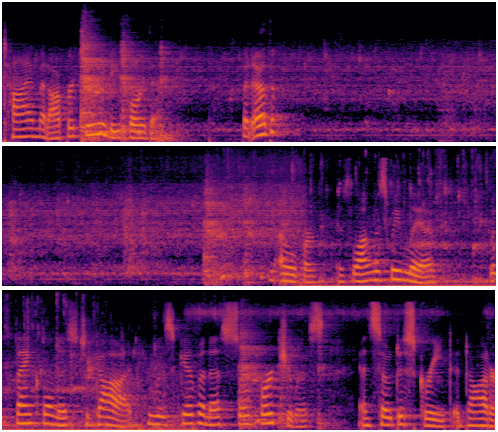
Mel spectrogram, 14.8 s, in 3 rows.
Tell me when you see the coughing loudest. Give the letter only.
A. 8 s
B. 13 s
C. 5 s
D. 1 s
D.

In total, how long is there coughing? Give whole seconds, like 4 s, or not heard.
3 s.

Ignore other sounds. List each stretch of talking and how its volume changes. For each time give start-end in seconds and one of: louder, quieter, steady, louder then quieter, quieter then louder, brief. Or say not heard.
0.0-2.8 brief
7.6-14.7 steady.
